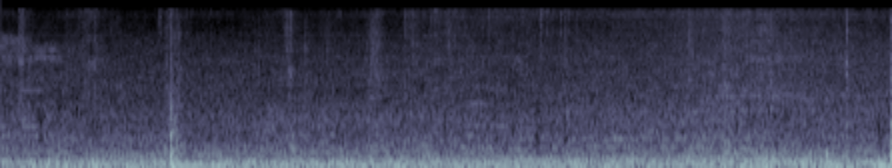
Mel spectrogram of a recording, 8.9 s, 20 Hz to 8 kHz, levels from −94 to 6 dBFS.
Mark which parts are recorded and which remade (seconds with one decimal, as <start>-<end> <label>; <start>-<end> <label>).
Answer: 0.0-1.4 remade; 1.4-2.6 recorded; 2.6-5.3 remade; 5.3-6.1 recorded; 6.1-7.5 remade; 7.5-8.9 recorded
